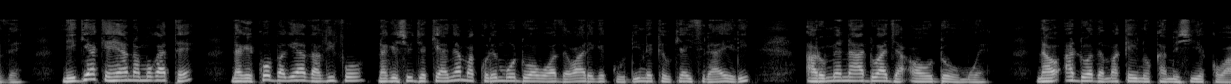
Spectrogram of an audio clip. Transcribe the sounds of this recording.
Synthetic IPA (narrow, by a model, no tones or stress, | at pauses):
ðɛ | niːɡeakehɛanamoɣatɛ | naɣekobaɣeaðavifonaɣeɕud͡ʑɛkeaɲamakoɾemoːdoɔwɔːðɛwaːɾeɣekuːdiːnekeukeaisiɾaɛɾi | aɾomɛnaːdoad͡ʑaʔɔodoːmwɛ | naɔʔadoɔðɛmakeinokameɕiekɔa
